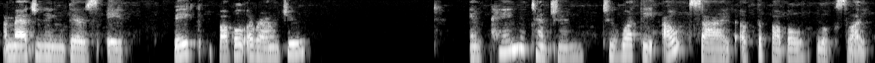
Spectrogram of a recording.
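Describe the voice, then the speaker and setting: A woman leading a guided imagery meditation in a calm, soothing, instructional way, leaving pauses between phrases. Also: lowish voice, slightly rough, poor audio.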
